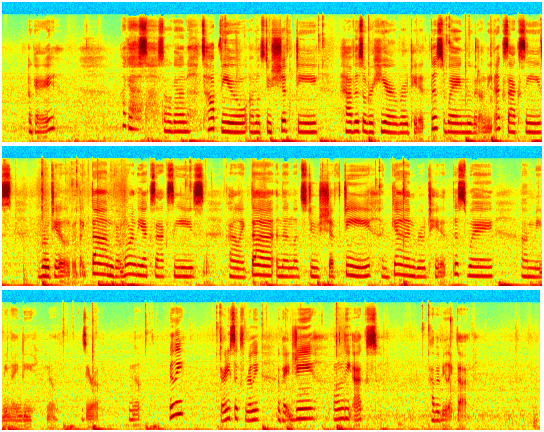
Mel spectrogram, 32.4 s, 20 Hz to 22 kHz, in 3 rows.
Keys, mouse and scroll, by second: 5.2 `, 8.0 r, 18.3 shift+d, 19.7 r, 32.0-32.3 middle drag.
